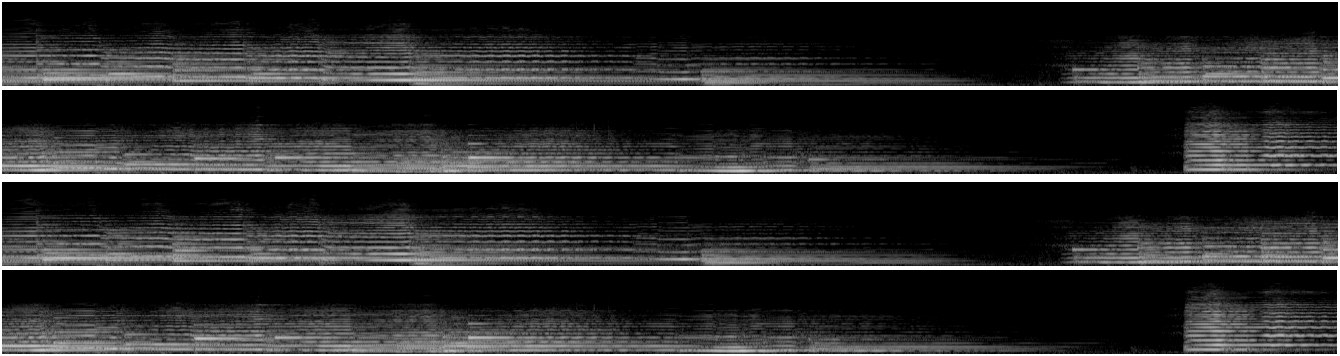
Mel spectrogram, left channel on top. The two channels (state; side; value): normal; both; correlation 0.90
